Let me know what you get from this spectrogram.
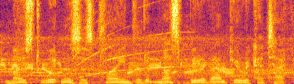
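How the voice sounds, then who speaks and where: A man's voice: medium pitch, fairly even intonation, normal speed, loud music behind the voice, lightly acted. A man playing a TV field reporter, giving a scripted, serious live report from a crime scene. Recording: very loud sirens and traffic noise. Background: police sirens, vehicles, street ambience.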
